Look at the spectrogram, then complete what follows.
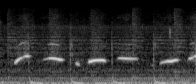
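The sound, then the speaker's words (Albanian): Human whistling: a melody of short, clear high notes, some gliding upward, played in quick phrases with brief gaps between them. “Qishtë e fishkëllim”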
